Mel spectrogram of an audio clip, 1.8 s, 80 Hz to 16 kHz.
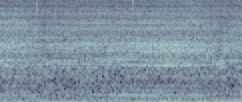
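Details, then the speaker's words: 2004 Toyota Highlander, 162,000 miles, idling: faint steady whine over the low rumble, loudest when turning the wheels; power steering fluid very dark, owner plans to replace it but suspects something else. Cause unconfirmed. "but you hear there's like a little noise and and if you and if you turn turn the wheels this is where you hear it the most"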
